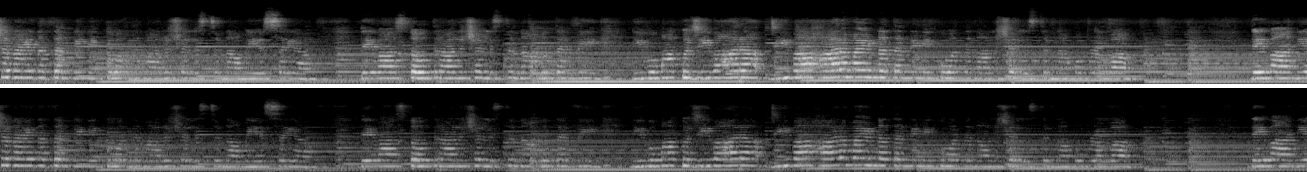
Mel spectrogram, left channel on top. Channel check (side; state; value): right; quieter; 7.6 dB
